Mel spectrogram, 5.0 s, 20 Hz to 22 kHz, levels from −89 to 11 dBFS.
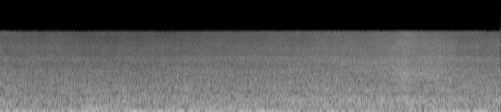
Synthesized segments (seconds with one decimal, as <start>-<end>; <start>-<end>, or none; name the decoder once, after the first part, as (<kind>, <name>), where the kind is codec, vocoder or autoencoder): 0.0-5.0 (codec, DAC)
